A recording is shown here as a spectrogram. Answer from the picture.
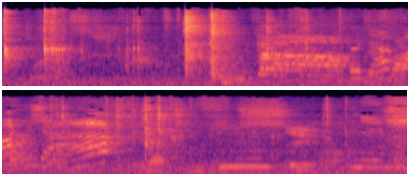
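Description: Large plastic toy building blocks clacking against each other and the wooden floor, a few sharp clicks in the first two seconds. Then a toddler laughs and babbles.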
